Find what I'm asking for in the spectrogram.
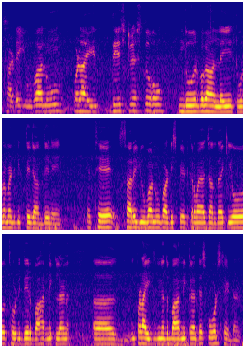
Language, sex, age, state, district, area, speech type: Punjabi, male, 18-30, Punjab, Gurdaspur, urban, spontaneous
